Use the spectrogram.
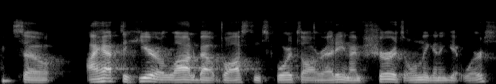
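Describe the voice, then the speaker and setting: Speaking with an American accent, a man with a plain, everyday voice and a fairly low pitch talks at a fairly quick pace with fairly even intonation. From US South. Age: young. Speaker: golf podcast co-host. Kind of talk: casual chat.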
